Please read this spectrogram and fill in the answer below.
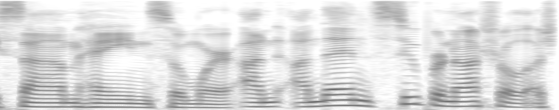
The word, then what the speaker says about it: Samhain: Not pronounced Samhain. – Samhain, my goodness.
